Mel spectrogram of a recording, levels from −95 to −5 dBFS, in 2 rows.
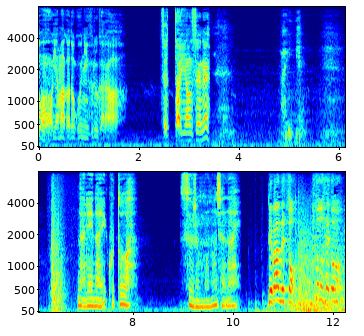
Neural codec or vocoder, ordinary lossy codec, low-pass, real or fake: none; none; none; real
